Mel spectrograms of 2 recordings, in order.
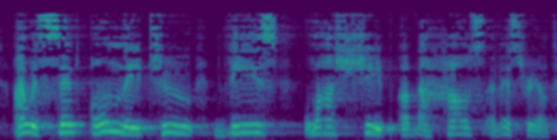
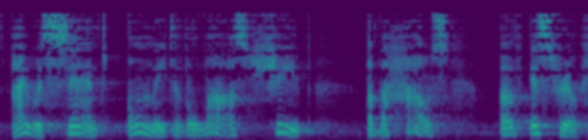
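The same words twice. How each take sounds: First: Preacher re-reading Jesus' words with weight on sent; emphatic quote. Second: Said in the usual way. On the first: Acted. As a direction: lean hard on sent, spelling it out.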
